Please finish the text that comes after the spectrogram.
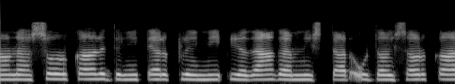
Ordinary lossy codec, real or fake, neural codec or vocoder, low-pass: Opus, 32 kbps; fake; codec, 24 kHz, 0.9 kbps, WavTokenizer, small release; 7.2 kHz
